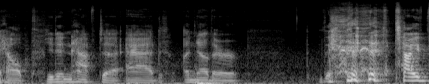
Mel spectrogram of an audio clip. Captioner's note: laughs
